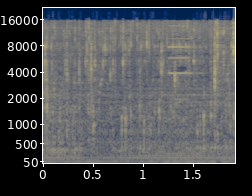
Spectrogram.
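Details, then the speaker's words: Philips GC7051 steam iron water pump after replacing the faulty steam water hose: low steady buzz with water gurgling and trickling through the line, pumping normally. "La pompe à eau fonctionne. J'entends le bruit de la pompe à eau qui pompe."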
